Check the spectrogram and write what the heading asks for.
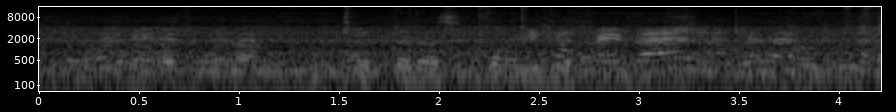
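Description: Indistinct voices talking, with no clear words.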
